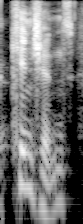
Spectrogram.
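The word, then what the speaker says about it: Kinchens: a safety like Cameron Kinchins, who I always pronounce a T in that word, his last name that isn't actually there, Kinchins.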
